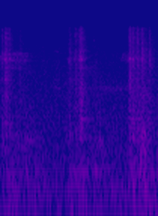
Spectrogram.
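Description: Near silence, with a few faint clicks from a hand handling the typewriter's platen knob, about a second in and again near the end.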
